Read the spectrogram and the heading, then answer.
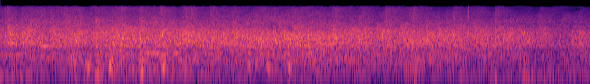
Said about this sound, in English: How many people are still awake from last night? Nice! Give those people a round of applause.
